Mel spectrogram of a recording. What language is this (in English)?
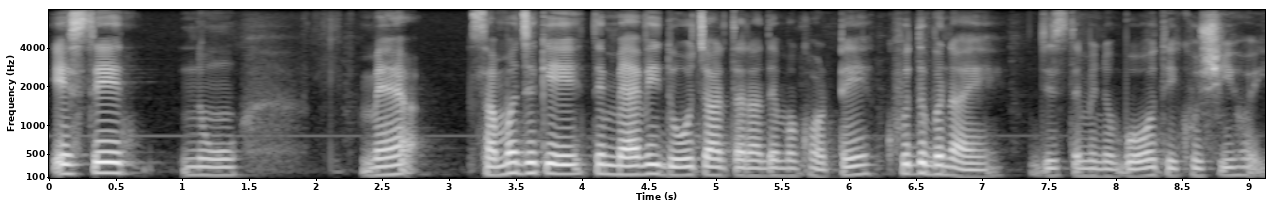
Punjabi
